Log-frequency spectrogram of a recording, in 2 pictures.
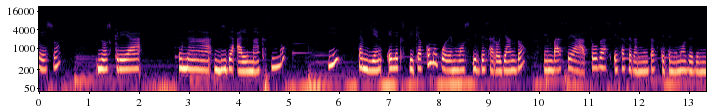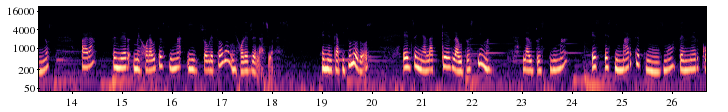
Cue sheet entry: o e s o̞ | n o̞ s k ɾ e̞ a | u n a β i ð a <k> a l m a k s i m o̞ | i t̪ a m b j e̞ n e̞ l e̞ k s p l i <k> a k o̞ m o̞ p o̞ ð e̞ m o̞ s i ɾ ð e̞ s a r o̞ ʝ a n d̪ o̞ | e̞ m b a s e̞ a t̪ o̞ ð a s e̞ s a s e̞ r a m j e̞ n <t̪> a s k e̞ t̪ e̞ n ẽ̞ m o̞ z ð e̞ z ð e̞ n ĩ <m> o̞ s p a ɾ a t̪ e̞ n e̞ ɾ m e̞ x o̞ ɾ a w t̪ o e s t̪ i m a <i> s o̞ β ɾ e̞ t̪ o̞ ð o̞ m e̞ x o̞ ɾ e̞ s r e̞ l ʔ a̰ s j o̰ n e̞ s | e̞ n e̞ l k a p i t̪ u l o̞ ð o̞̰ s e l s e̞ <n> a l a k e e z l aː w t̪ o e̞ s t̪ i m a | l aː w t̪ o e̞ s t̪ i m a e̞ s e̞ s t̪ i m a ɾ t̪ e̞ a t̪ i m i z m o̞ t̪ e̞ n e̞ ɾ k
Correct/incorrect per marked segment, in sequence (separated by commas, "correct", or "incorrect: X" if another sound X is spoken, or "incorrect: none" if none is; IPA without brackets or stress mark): incorrect: ʔ, correct, correct, incorrect: ɲ, correct, incorrect: ɲ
